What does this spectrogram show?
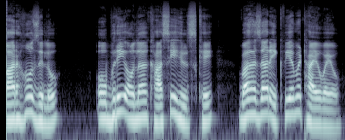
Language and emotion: Sindhi, neutral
